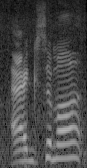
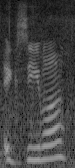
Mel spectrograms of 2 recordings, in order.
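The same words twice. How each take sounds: First: "Eczema" as AG-zuh-muh, stressed at the front; first-syllable stress. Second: "Eczema" as ig-ZEE-muh, questioning rise; long stressed ee in the middle of "Eczema"; second-syllable stress. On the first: Streamer weighs two pronunciations, "Eczema" said AG-zuh-muh. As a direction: open first vowel in "Eczema", weak middle. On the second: Streamer checks against what Google said, "Eczema" said ig-ZEE-muh. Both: Shown as a demonstration. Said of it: "Google said it was eczema".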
